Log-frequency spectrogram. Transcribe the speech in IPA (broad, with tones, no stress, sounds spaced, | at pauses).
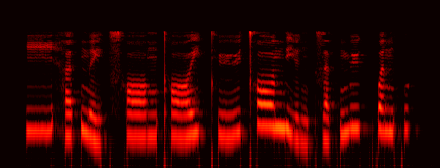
iː˧ h ɐ˨˥ t̚ m e˨˩ j t͡sʰ ɔː˨ ŋ t̪ʰ ɔː˨˥ j t̪ʰ yː˨˥ t̪ʰ ɔː˥ n j ɪ˨˩ ŋ t͡s ɐ˨˥ k̚ m yː˥ k̚ p ɐ˥ n kʷ ɪ˥ k̚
